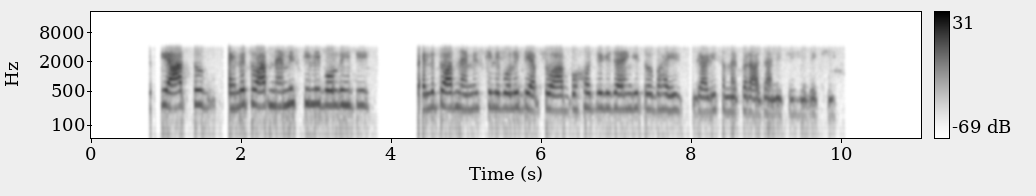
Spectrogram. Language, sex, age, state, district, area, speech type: Hindi, female, 60+, Uttar Pradesh, Sitapur, rural, conversation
